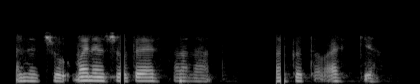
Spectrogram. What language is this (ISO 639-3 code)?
kas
